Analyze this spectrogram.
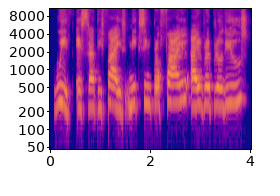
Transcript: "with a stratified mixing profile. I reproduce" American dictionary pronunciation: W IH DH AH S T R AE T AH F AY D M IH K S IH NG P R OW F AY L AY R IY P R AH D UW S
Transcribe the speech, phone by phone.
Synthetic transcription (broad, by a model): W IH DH AH S T R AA T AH F AY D M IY K S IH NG P R OW F AY L AY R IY P R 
